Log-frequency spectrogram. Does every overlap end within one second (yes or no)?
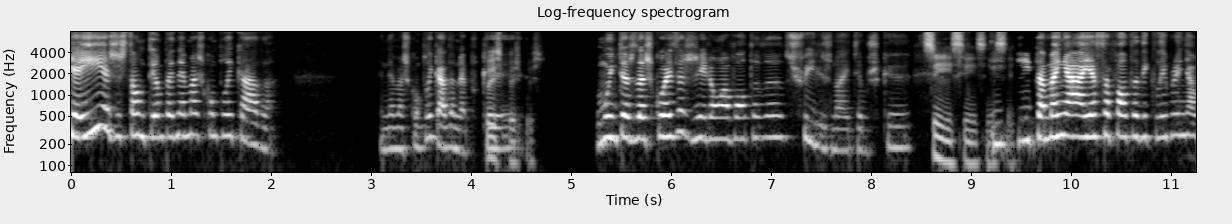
yes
